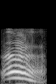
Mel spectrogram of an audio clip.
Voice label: pain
